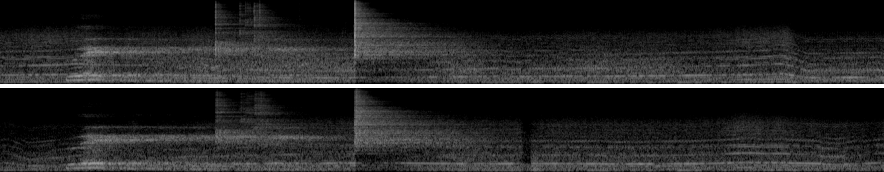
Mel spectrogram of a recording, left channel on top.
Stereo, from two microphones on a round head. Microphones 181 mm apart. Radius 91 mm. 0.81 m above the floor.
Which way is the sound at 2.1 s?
55° left (ahead or behind).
